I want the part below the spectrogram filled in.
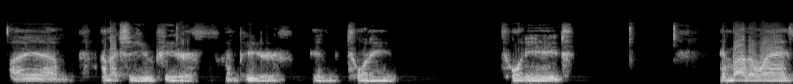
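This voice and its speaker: A man putting on a disguised deep voice, playing a weary, broke version of his own future self, deadpan and mock-mysterious. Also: husky, no echo, lo-fi sound, heavily acted. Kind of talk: comedic bit on a casual podcast.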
